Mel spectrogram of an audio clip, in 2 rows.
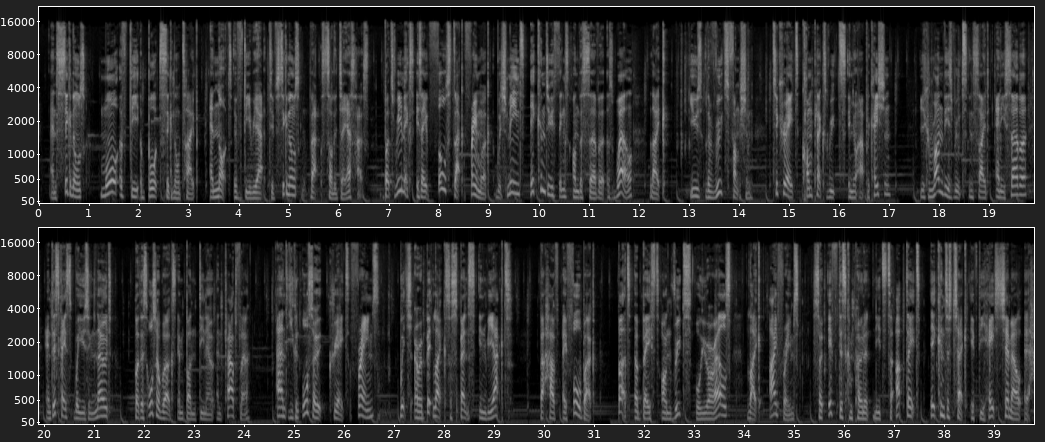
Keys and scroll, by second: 0.3-3.9 typing, 12.6-13.8 typing, 14.2 Escape, 15.0 ctrl+d, 15.7 ctrl+d, 16.8 ctrl+d, 17.3 Escape, 17.9 shift+v, 18.4 Escape, 18.6 k, 19.2 shift+v, 19.9 Escape, 20.2 g, 21.1 shift+v, 24.6 shift+v, 26.9 Escape, 27.7 k, 30.1 shift+v, 31.6 j, 32.3 w, 35.0-36.4 typing, 38.8 shift+v.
